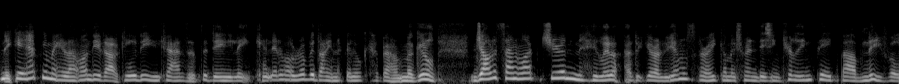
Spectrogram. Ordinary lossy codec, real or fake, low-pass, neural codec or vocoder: Opus, 24 kbps; fake; 7.2 kHz; codec, 16 kHz in and 24 kHz out, 0.4 kbps, LongCat-Audio-Codec, four codebook decoder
